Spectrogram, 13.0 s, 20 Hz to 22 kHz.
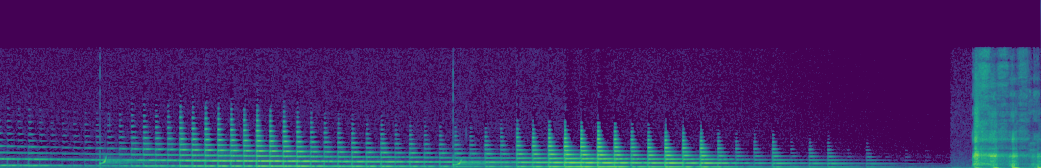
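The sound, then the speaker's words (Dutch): Sonified spectrum data from the atmosphere of exoplanet WASP-96b: two brief, bright plonk tones, like a falling water droplet, mark frequencies found in the spectrum of water, over a steady electronic drone that slowly slides downward. A rapid pulsing ticks through the middle, and a harsh burst ends it. “regelmatig hoor je ook een plong, precies een waterdruppel die valt.”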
